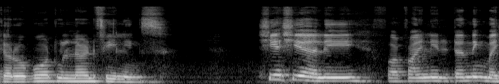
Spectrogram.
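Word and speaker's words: 谢谢: In Chinese, we say xie xie. It's like a pop star sneezing politely.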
